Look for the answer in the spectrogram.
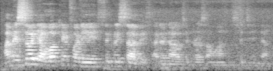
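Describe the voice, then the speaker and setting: A man's voice: medium pitch, fairly even intonation, quick pace, recorded from a distance, slight background noise. Joking male teacher, Yoruba native, roomy. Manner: joking, keeps checking students follow. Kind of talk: classroom math lesson. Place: classroom. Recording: roomy classroom recording from afar.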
